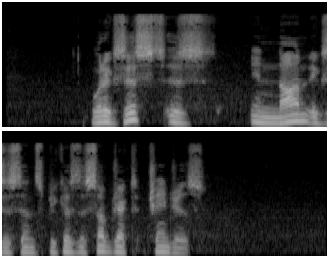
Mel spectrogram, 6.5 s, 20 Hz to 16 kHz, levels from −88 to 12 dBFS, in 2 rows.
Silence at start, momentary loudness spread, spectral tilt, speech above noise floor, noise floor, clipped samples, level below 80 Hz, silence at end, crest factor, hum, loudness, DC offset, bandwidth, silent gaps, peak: 0.9 s; 11 LU; -4 dB/octave; 41 dB; -69 dBFS; under 0.1%; -64 dBFS; 1.25 s; 22 dB; none; -28 LUFS; under 0.1%; 11.5 kHz; none; -8 dBFS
